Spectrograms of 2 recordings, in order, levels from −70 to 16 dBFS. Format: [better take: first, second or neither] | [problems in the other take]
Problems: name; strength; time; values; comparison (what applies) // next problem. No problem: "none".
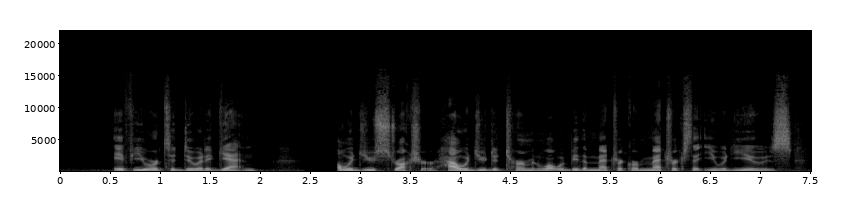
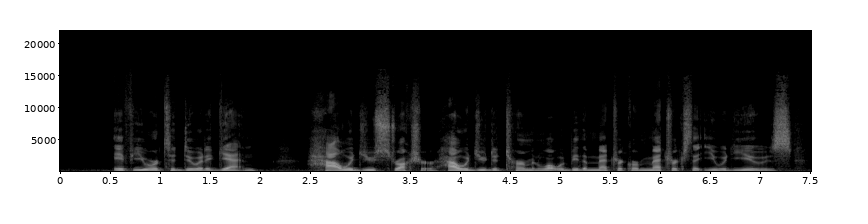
second | audio cutting out; at 2.5 s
